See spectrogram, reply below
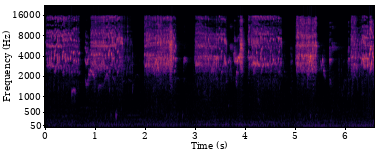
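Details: Recessive pied budgerigar nestling from early June 2020, fed by its Albino Red Eye mother: loud, long, harsh buzzing rasps of nearly a second each, about seven in a row with short breaks.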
